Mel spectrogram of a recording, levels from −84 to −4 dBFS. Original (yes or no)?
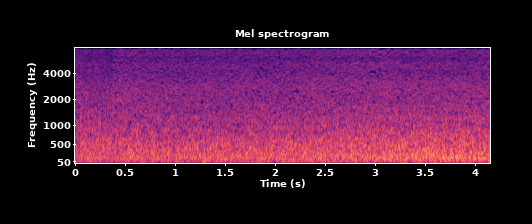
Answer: yes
